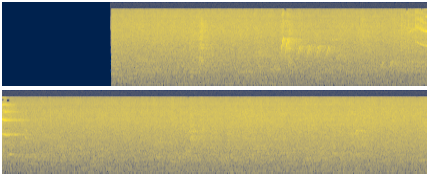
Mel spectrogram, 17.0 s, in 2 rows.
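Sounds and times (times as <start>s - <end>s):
bird chirps: 5.6s - 6.8s, 7.8s - 9.2s.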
